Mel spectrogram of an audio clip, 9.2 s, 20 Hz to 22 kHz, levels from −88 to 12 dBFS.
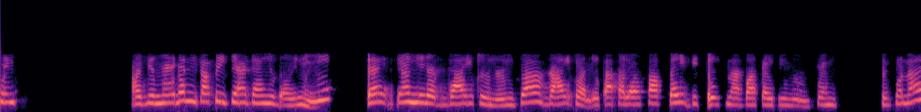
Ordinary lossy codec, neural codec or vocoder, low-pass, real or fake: none; codec, 16 kHz, 1 kbps, FreqCodec, larger model; 3.6 kHz; fake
